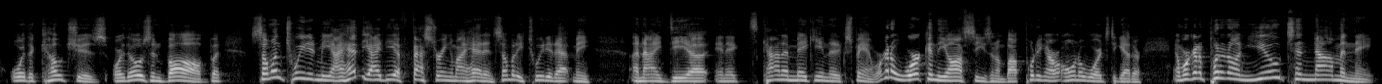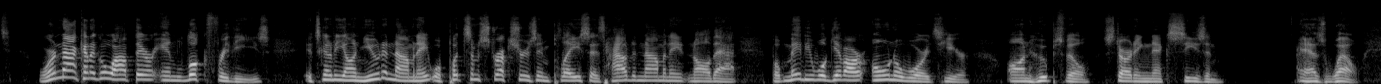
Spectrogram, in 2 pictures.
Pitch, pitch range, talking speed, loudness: 175 Hz, 145-210 Hz, 220 wpm, -24 LUFS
